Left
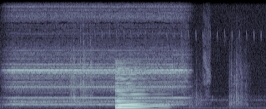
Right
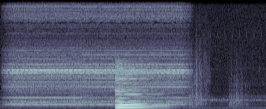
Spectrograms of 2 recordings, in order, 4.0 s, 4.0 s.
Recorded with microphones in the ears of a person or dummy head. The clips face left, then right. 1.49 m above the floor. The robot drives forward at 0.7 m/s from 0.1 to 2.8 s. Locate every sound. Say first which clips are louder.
1.7 s a piano: right 1 dB; 5° left (ahead or behind), 3 m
